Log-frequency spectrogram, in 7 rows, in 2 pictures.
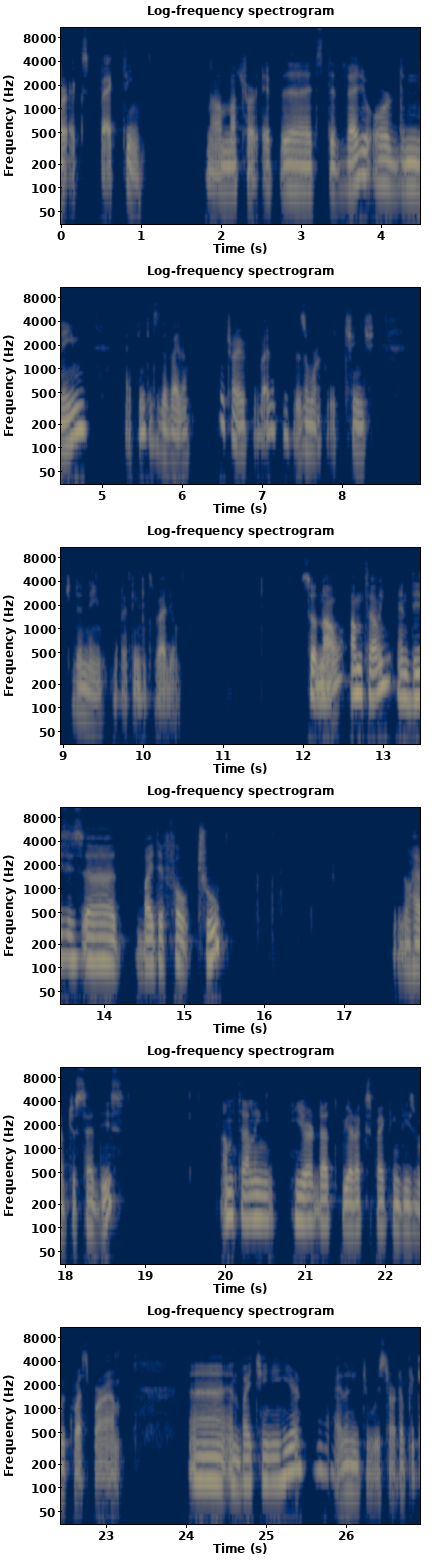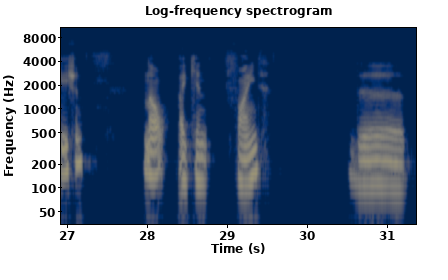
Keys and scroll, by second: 14.8 Return, 19.5 alt+Return.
